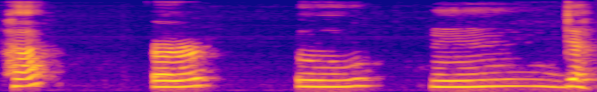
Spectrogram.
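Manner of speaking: P, r, u, n, d each apart; five sounds of pruned spaced. Shown as a demonstration. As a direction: segment pruned slowly. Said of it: "Say it sound by sound".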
